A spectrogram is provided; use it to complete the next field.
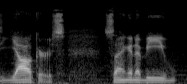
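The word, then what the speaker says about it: Jägers: So I've been pronouncing them Jaegers, but after a bit of research, I've found out that I think the proper pronunciation is Jagers.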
